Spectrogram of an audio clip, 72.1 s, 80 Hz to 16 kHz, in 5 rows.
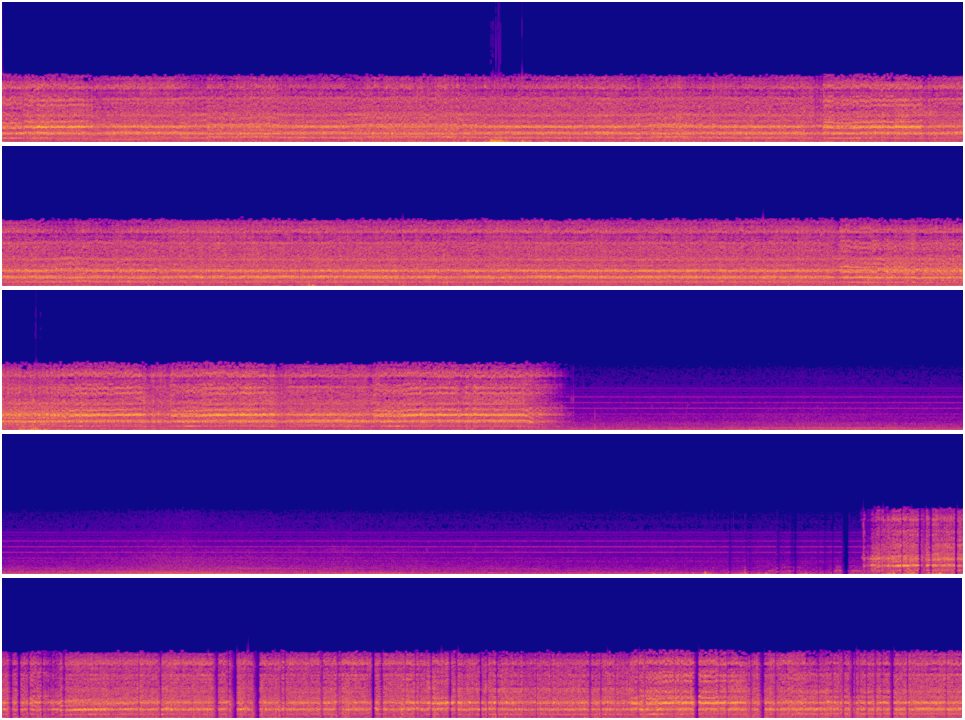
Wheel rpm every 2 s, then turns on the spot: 160, 160, 160, 160, 160, 160, 160, 160, 160, 160, 160, 160, 160, 160, 160, 160, 160, 160, 70, 0, 0, 0, 0, 0, 0, 0, 0, 0, 120, 140, 160, 160, 160, 160, 160, 160.
none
